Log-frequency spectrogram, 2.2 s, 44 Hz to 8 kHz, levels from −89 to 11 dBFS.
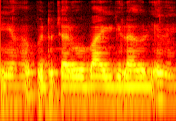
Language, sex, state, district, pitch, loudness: Maithili, male, Bihar, Madhepura, 100 Hz, -14 LUFS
